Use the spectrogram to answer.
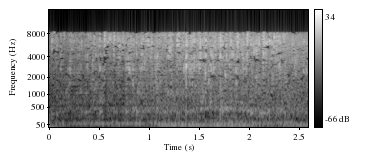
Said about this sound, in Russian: Такое ощущение, что со времен Пушкина здесь ничего не поменялось. Такие же куполообразные потолки, большой бассейн с горячей серной водой.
